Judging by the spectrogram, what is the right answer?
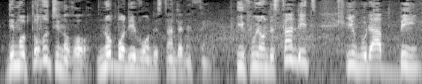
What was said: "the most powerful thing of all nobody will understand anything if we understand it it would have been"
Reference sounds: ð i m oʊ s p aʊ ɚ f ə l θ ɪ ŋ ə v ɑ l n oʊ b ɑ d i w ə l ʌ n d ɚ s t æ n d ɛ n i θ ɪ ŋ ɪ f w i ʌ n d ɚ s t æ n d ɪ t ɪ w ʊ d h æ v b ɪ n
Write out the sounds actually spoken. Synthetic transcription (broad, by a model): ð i m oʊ p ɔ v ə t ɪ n ə v ɑ l n oʊ b ɑ d i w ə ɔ n d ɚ s t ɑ n d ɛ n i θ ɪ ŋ ɪ f w i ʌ n d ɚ s t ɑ n d ɪ t ɪ w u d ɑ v b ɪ n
